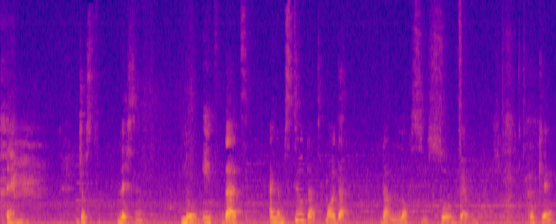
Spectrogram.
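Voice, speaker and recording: A woman's voice: fairly high pitch, vocal fry, darkish tone, heavily acted. A woman with a Nigerian accent playing a middle-aged mother-in-law who scolds hard with jabbing "Eh?"s yet is torn, in a film. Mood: pleading tenderly. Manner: scolding, repeats "Eh?" as a jab. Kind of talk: Nollywood film acting.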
